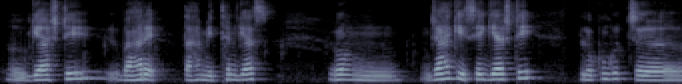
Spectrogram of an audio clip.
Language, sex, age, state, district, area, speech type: Odia, male, 30-45, Odisha, Kendrapara, urban, spontaneous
